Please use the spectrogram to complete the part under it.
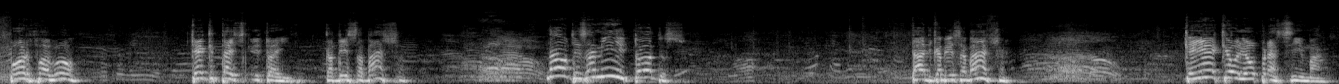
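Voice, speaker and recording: A man preaches an open-air sermon in a high voice at an unhurried pace. He keeps turning to his listeners with questions and stretches out his verse references. The recording is dull and lo-fi, with a faint crowd behind him. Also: sing-song.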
